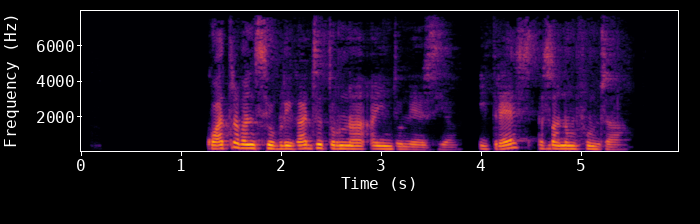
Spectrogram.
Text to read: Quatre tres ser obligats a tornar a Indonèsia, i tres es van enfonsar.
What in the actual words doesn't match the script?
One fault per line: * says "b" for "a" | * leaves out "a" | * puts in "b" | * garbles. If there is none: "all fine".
* says "van" for "tres"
